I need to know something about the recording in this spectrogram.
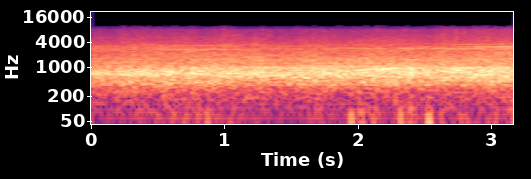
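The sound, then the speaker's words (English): A crowd at Safeco Field applauds and cheers in one steady, dense roar of clapping and voices that holds at the same loud level for the whole three seconds. The fans are on their feet saluting pitcher Felix, 'the King', as he finishes his final pitch of 2014. “Fans rising as one on their feet, saluting the King, the best pitcher in the American League.”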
